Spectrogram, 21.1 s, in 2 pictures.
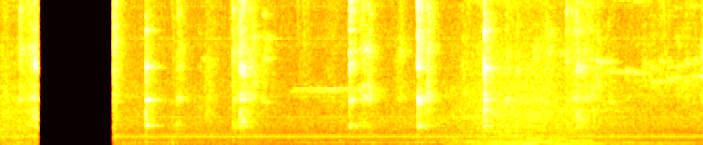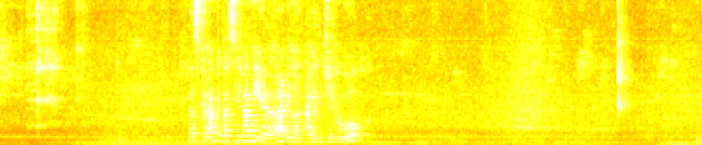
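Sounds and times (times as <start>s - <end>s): metal spoon clinking on ceramic bowl: 5.2s - 6.6s, 8.5s - 9.1s, 10.9s - 11.9s.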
